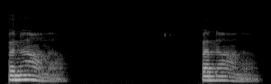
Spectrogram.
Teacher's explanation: the first A letter and the last A letter are both a schwa sound. B-na-na. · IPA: /bəˈnaː.nə/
